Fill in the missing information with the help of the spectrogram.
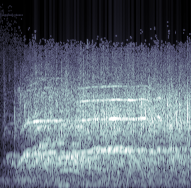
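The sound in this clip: An audience at a poetry reading breaks into applause that swells within the first half second and then holds steady and loud. Sustained whoops and hollers ring over the clapping.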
